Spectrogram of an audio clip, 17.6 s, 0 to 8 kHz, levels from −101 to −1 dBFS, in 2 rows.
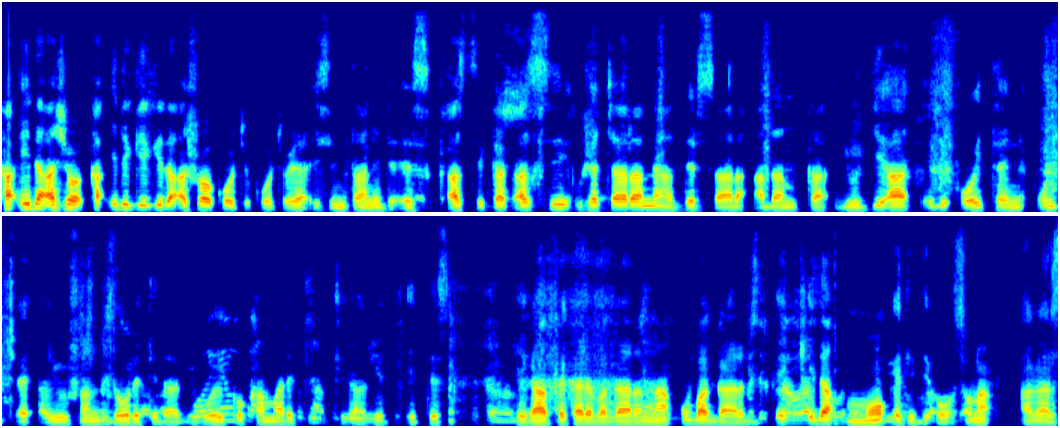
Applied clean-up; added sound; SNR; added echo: none; none; none; none.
